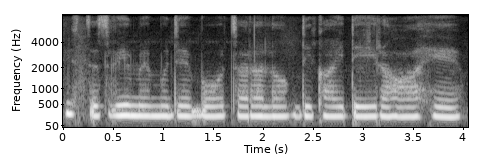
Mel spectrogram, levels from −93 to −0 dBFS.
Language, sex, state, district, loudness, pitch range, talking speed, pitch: Hindi, female, Arunachal Pradesh, Papum Pare, -13 LUFS, 220-230 Hz, 160 wpm, 225 Hz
